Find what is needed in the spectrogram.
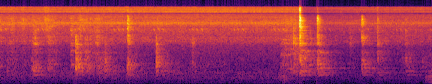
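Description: A screwdriver and fingers scraping and clicking against a small metal clip on a sheet-steel welder panel while prying it up past its tabs: a handful of light metallic clicks and scrapes, the loudest about three seconds in.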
